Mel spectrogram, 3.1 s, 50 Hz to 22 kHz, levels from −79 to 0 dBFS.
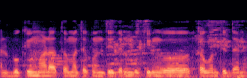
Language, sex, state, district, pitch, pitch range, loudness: Kannada, male, Karnataka, Raichur, 90 Hz, 85-90 Hz, -17 LUFS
